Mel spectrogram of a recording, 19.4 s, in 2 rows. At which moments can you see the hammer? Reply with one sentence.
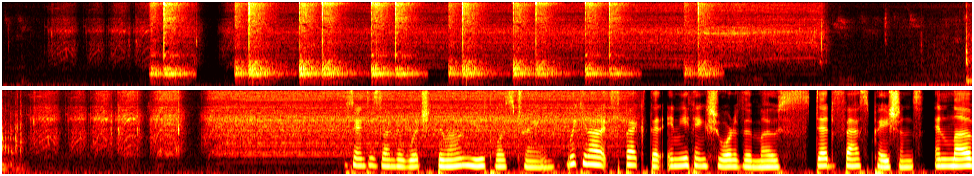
You can hear the hammer from 1.4 to 7.2 s.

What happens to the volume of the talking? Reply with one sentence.
The volume of the talking stays about the same.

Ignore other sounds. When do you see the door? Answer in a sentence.
You can't hear the door here.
